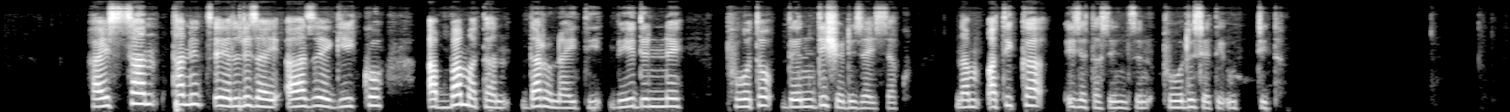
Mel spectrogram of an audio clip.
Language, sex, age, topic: Gamo, female, 25-35, government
